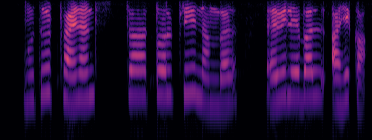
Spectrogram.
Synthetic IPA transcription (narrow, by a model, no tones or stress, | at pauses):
mut̪uʈfajnans | t͡saʈolfɾinəmbəɾ | eʋelebəla̰ɦeka̰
